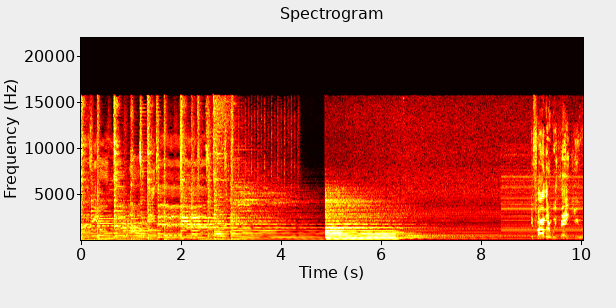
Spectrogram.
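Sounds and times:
electrical hum: 5.5s - 10.0s.

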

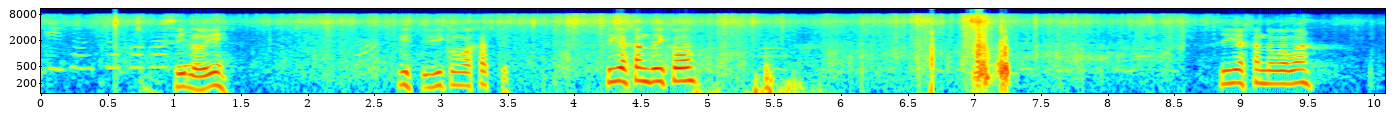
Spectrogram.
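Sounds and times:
footsteps crunching dry brush: 0.0s - 10.0s.

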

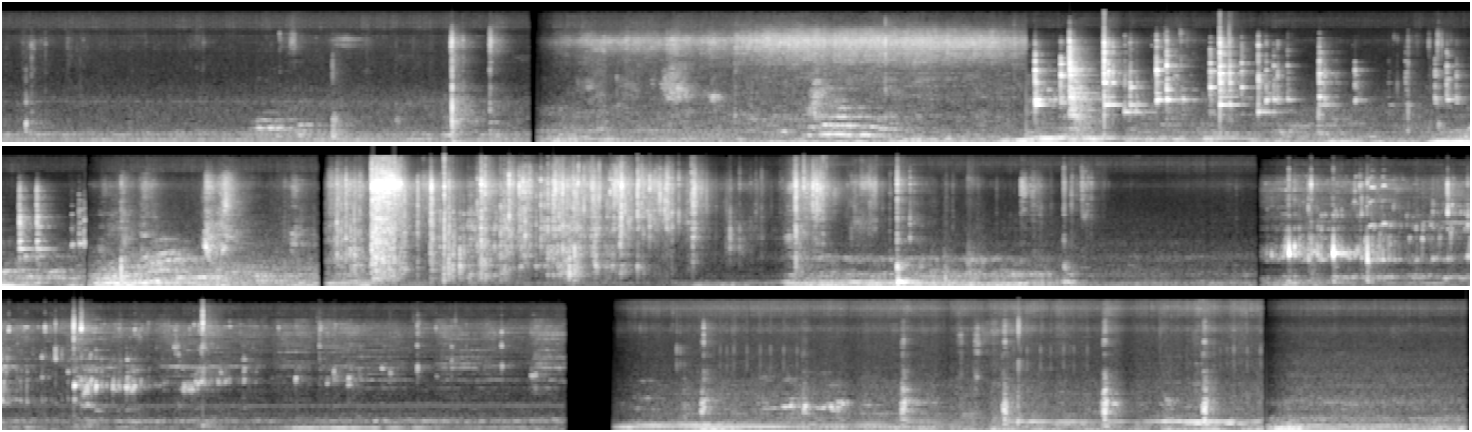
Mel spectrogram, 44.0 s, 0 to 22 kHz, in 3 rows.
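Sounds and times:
paper being crumpled: 18.0s - 23.6s.

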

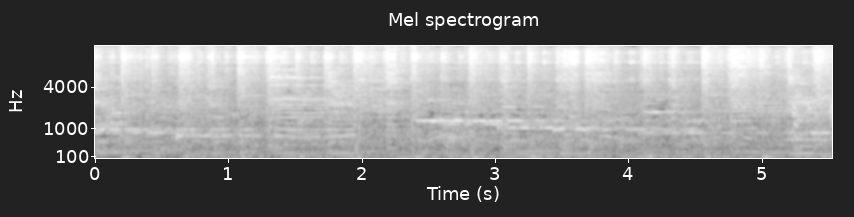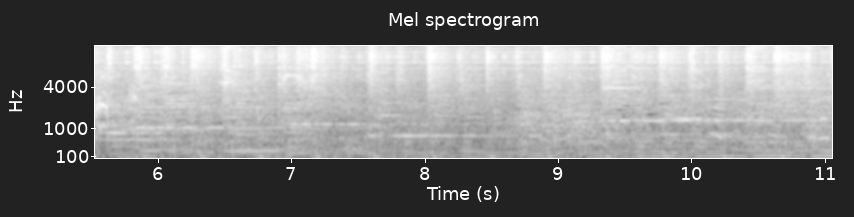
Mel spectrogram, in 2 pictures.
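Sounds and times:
drum beat: 0.0s - 11.0s
live dance band playing: 0.0s - 11.0s.

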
